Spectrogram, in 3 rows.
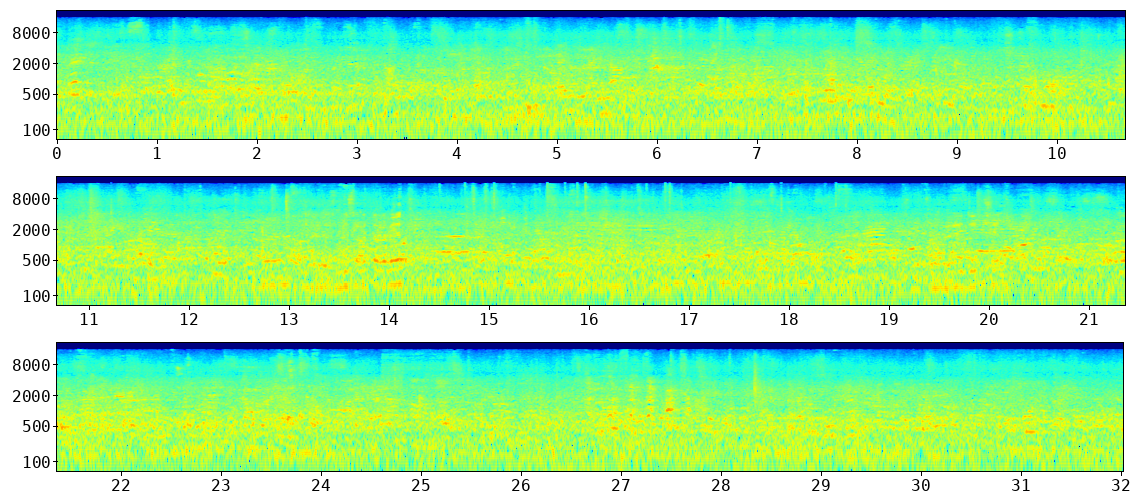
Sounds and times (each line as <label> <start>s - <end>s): crowd noise 0.0s - 32.0s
